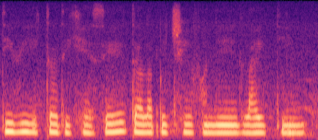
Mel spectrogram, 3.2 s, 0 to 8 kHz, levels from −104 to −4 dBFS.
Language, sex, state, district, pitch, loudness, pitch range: Nagamese, female, Nagaland, Kohima, 170 Hz, -15 LUFS, 165-180 Hz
